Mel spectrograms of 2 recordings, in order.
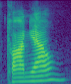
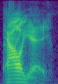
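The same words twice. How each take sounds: First: Kanye said right, KAHN-yay; name it properly, Kanye as KAHN-yay; careful correct Kanye. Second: Alye said as AL-yay, a joking mispronunciation; mangled name. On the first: Real, not acted. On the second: Shown as a demonstration. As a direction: say Alye, AL-yay, as a deliberate botch. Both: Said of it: "we'll work on that".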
